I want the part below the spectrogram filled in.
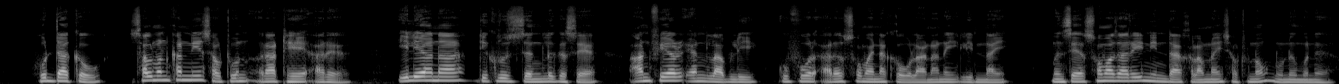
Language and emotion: Bodo, neutral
